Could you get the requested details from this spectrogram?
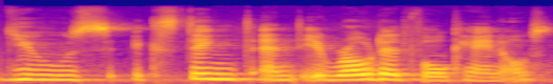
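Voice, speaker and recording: A woman is speaking. Her pace is fairly slow. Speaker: university geology lecturer. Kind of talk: lecture. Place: studio. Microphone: lapel.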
